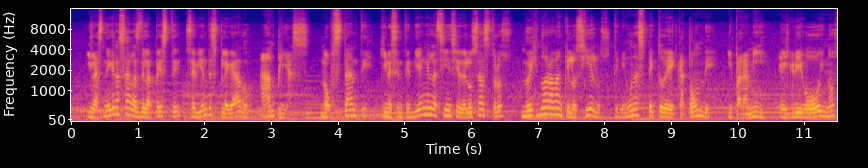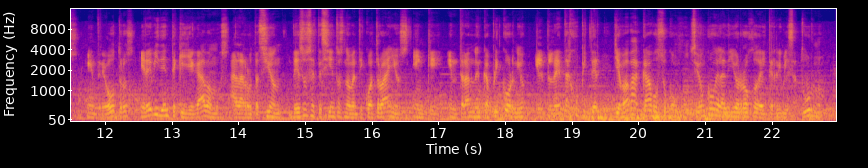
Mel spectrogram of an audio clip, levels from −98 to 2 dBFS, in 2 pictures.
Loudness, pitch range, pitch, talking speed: -19 LUFS, 135-170 Hz, 150 Hz, 185 wpm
